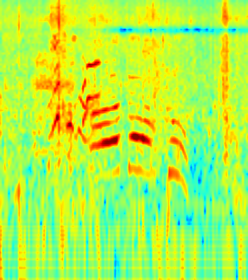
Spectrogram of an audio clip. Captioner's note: laugh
